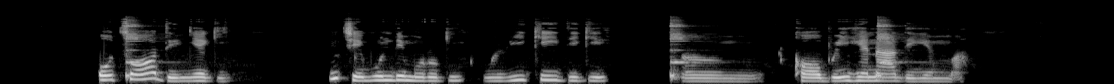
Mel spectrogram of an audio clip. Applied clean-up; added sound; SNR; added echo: none; Cowbell; 11 dB; none.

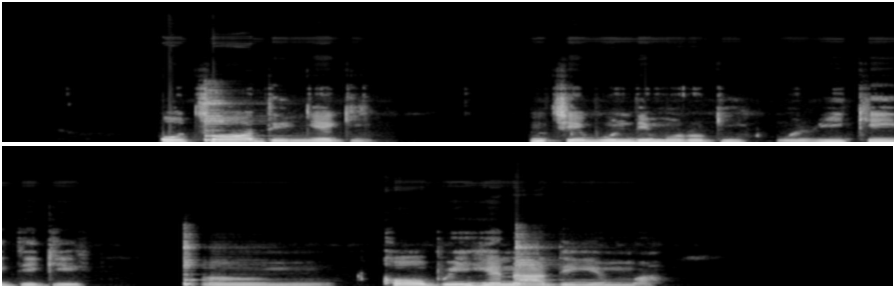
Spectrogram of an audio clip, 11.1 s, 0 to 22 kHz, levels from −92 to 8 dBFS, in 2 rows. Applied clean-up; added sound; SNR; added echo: neural mask model RNNoise.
